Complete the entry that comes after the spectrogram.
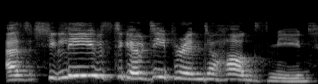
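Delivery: high, slow, hammed-up British accent; bad British accent. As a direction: narrate in a wobbly mock-British accent. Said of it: "get my British accent down eventually".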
